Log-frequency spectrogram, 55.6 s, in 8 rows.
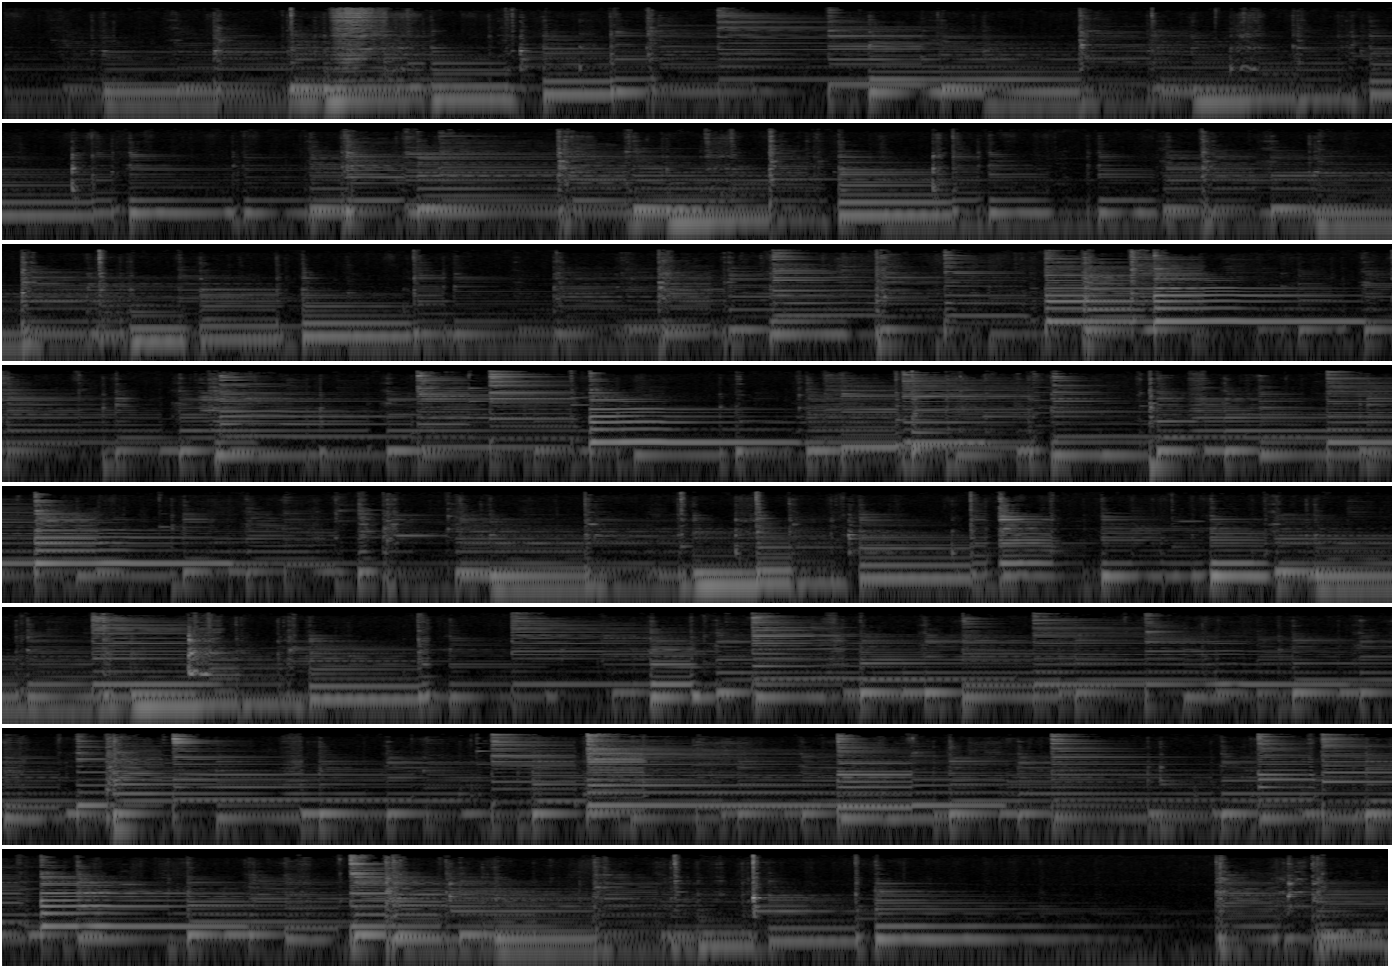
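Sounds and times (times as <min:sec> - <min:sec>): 
guitar noodling: 0:00.4 - 0:55.5.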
